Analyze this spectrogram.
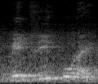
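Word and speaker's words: madreporite: মেড্রিপোরাইড, উচ্চারণটা কি বললাম?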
